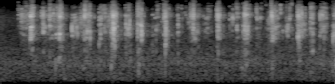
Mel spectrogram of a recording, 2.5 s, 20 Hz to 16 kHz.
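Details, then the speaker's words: Zenith 24T carburettor for a Ferguson TED 20 TVO tractor, float shaken after stripping: rhythmic high-pitched sloshing and ticking reveal fuel trapped inside a leaking float; planned fix is drill, drain, resolder and find the leak. "Hopefully you can hear that. There's fuel inside this float, and that's no good."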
